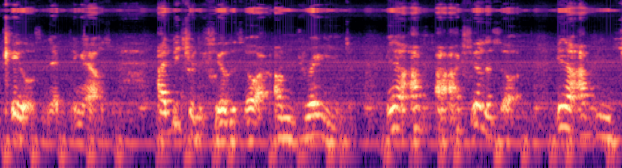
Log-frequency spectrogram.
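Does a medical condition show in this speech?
Yes: facial palsy; can barely hear own speech.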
